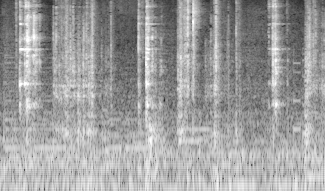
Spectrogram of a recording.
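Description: Ice cubes clinking as they are picked from a stainless steel ice bucket with metal tongs and dropped into a tall glass: a string of separate sharp clinks, topping the glass up with more ice.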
